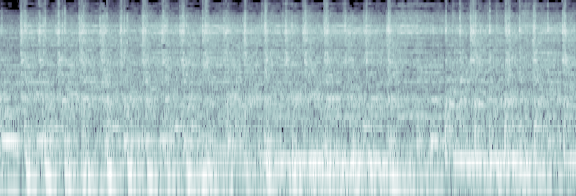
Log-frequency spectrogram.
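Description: Live instrumental Pashto folk music: hand drums (tabla) playing a fast, steady rhythm under a stringed instrument, with no singing.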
